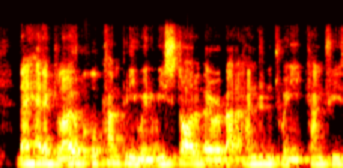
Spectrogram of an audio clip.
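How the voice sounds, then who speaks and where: The voice moves at a very fast pace. It sounds somewhat breathy. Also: man. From South Africa. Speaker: network marketing presenter. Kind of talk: sales pitch.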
